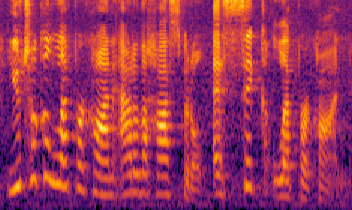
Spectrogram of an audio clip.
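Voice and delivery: high screechy disbelief, words tumbling fast. A narrator's reading. Ben scolding Pearl about her terrible plan, screechy and high. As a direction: squeak it out in panic. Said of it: "Ben's voice got kinda screechy".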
